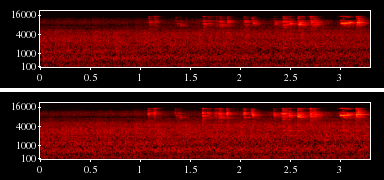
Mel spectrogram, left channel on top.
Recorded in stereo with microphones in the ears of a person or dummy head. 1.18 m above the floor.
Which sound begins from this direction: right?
Keys jangling, at 1.1 s.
